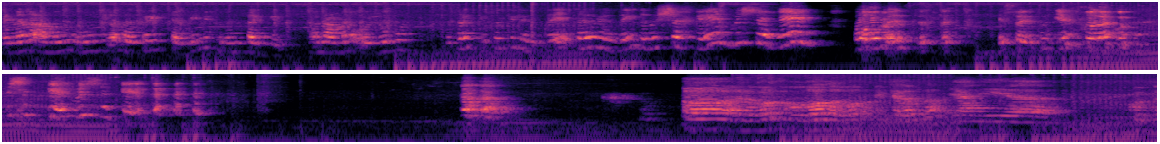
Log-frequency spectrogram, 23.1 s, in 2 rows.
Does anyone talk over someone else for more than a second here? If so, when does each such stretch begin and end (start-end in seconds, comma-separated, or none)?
none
